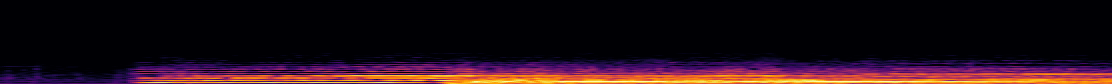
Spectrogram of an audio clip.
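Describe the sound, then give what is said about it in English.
An alarm signalling time for a woman's pill goes off with a loud, steady buzzing tone that kicks in after a brief pause, then turns harsher and denser partway through and keeps blaring to the end. “I heard the alarm, Margaret. I heard it.”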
